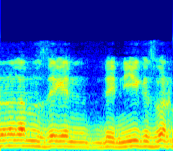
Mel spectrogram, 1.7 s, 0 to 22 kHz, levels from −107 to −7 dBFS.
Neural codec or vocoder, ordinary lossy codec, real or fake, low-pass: codec, 16 kHz, 0.4 kbps, LongCat-Audio-Codec; AAC, 48 kbps; fake; 7.2 kHz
